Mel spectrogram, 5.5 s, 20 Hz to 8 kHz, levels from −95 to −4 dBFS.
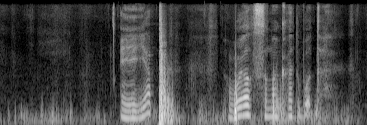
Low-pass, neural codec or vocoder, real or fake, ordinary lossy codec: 7.2 kHz; none; real; AAC, 32 kbps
